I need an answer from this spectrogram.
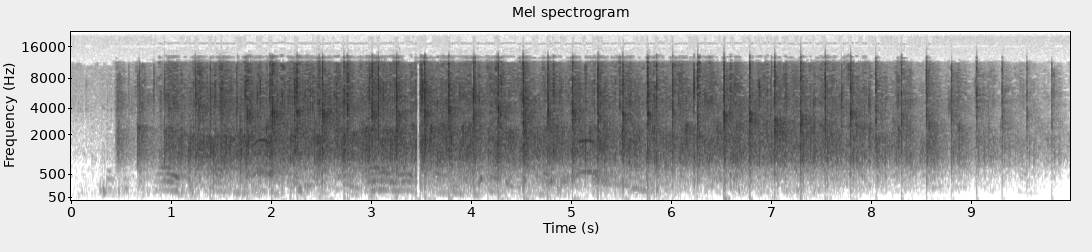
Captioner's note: applause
